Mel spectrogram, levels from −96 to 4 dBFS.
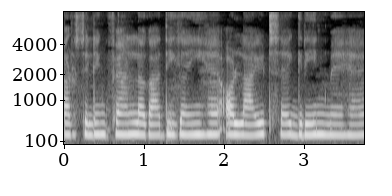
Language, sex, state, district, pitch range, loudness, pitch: Hindi, female, Odisha, Khordha, 205-210 Hz, -16 LUFS, 210 Hz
